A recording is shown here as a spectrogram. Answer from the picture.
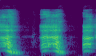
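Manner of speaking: high mimed grunts of effort; imitated struggle, grunt by grunt; straining grunts. Imitating straining at the goal line.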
